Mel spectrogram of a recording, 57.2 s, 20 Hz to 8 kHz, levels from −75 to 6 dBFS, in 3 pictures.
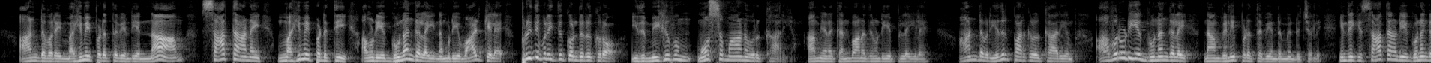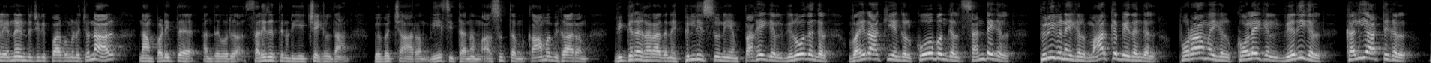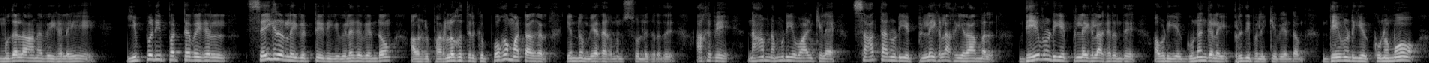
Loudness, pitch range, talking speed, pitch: -20 LUFS, 125-170 Hz, 105 wpm, 145 Hz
